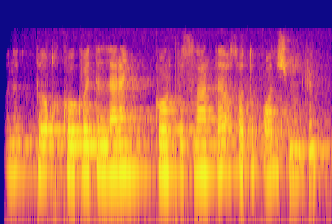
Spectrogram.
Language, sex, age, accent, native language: Uzbek, male, 18-24, Andijon, Uzbek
